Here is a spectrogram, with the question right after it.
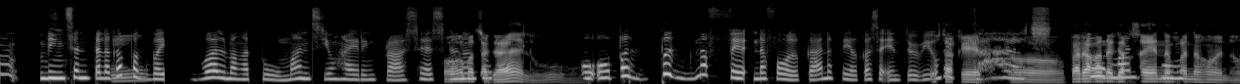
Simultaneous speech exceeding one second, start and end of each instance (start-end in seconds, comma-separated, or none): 9.3-11.9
